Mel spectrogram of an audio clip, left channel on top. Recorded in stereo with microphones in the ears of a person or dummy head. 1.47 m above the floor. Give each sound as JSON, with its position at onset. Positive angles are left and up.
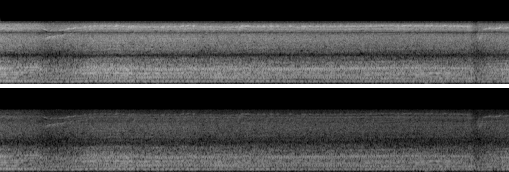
{"t": 0.0, "sound": "a drone", "side_deg": 90}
